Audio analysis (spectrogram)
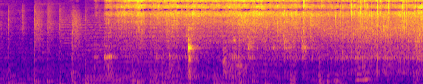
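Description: Onion and garlic frying in a pot, a steady close sizzle with light stirring scrapes and a brief louder clatter partway through, no talk.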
